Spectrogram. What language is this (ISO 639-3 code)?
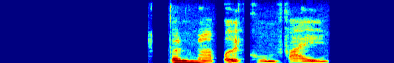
tha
